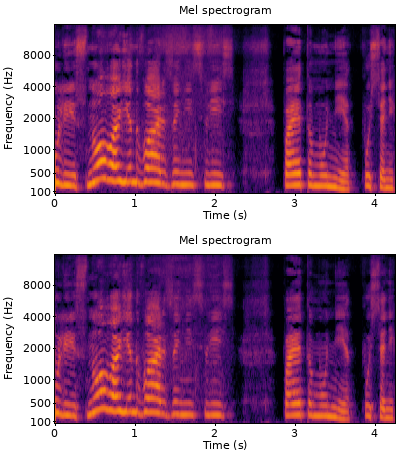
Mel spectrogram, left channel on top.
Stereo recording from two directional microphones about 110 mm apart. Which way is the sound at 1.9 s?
60° left (ahead or behind).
